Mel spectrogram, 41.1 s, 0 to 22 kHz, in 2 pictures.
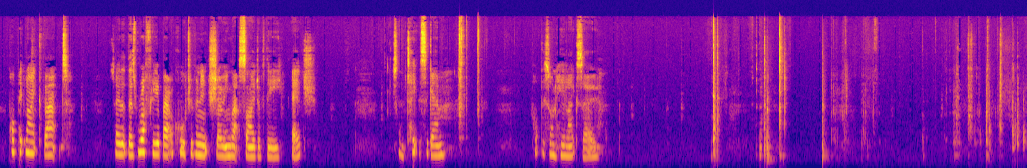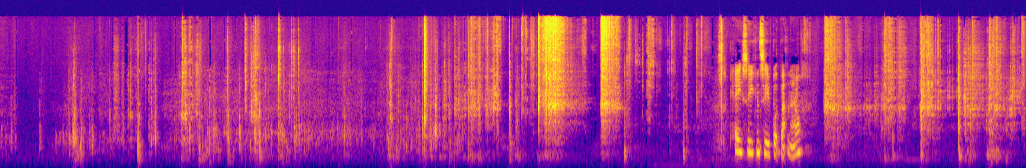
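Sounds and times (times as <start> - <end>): cardstock rustling: 21.7 - 31.4.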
